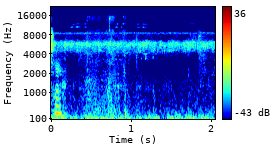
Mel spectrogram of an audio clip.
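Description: Faint, steady outdoor background with a thin high hiss and no distinct sound events, just after a woman's voice stops at the very start.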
